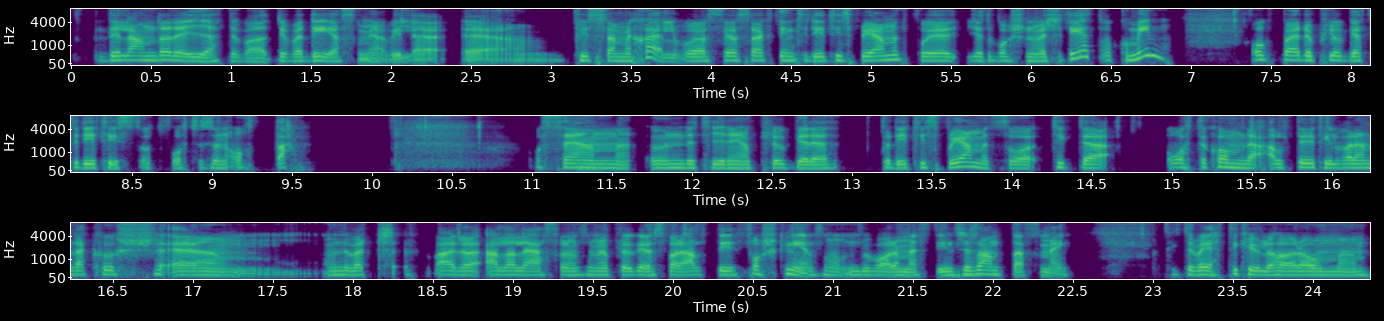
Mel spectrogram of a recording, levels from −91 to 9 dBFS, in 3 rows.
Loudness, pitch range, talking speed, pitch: -19 LUFS, 150-175 Hz, 195 wpm, 160 Hz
